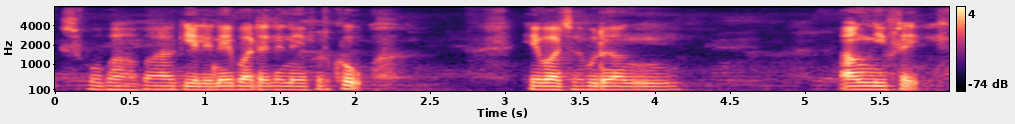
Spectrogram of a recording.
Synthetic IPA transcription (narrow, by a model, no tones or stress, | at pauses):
sobʱabaɡelenajbadalenajpʰɯɾkʰɯ̰w | hebad͡ʒɯbɯnɯŋaŋ | aŋnipʰɾa̰j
